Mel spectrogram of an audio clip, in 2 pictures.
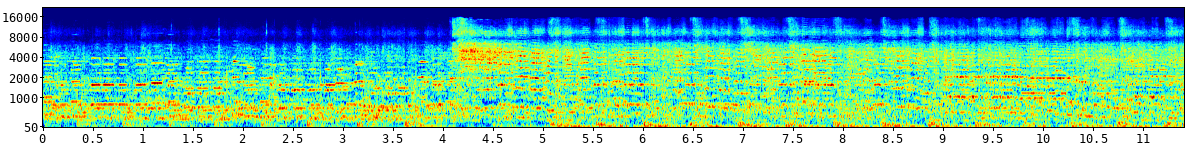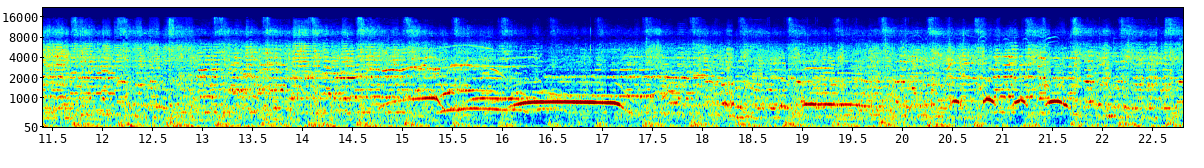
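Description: A large Oaxacan wind band plays lively dance music led by trumpets and trombones, steady and loud throughout. A crowd cheers over it.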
